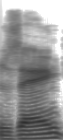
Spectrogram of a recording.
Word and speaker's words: Zheng: today we have a really cool guest victor zhang did i pronounce that right correct yes well victor welcome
